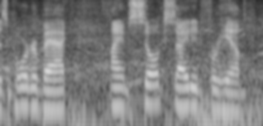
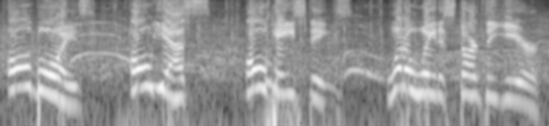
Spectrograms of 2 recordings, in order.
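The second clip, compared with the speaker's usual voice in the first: overjoyed; 9 semitones higher, 11 dB louder, slower than usual. Real, not acted. Elated reaction to the win.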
